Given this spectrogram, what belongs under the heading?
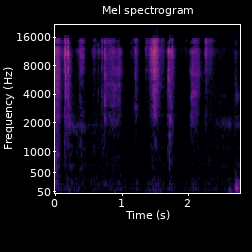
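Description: Scissors snip through paper for flower petals, cutting a piece in half with several short, crisp strokes, faint and close with small pauses between cuts.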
